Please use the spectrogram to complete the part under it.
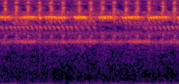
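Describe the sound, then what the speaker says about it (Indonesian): Crickets chirp steadily in quick pulsing trills on a still night by a riverbank, several insects overlapping in a continuous high, moderately loud chorus with no other sounds. "hanya suara jangkrik bersahut-sahutan"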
